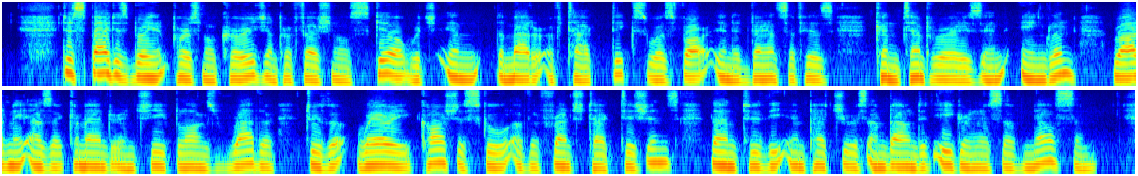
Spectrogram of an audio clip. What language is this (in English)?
English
